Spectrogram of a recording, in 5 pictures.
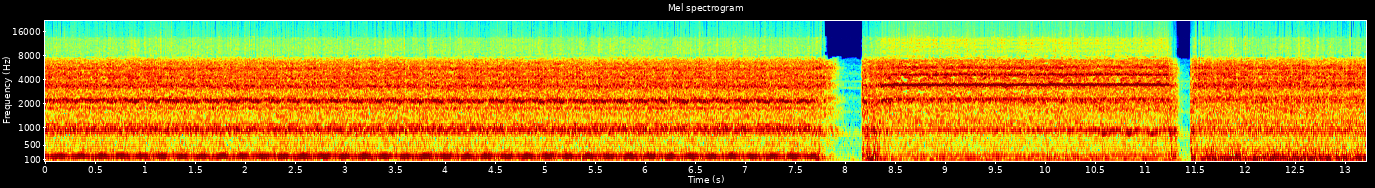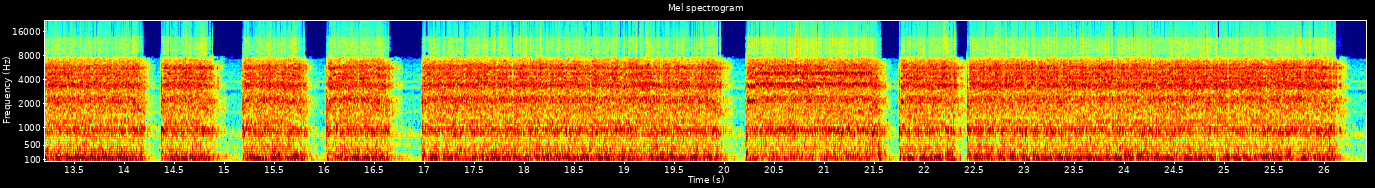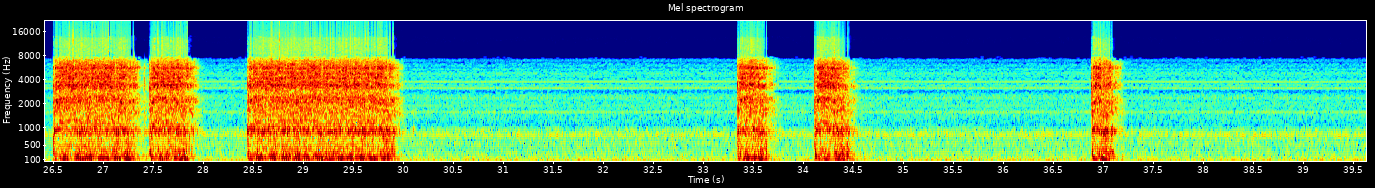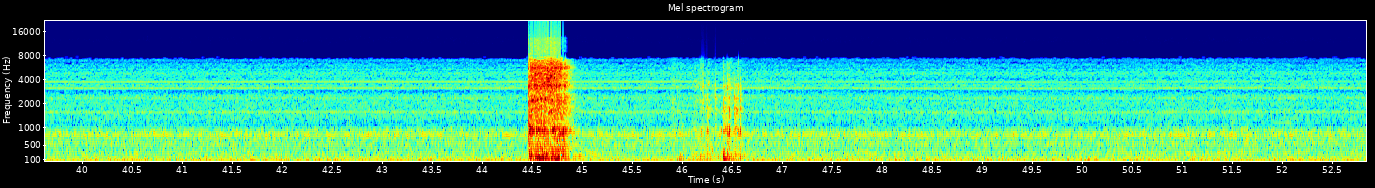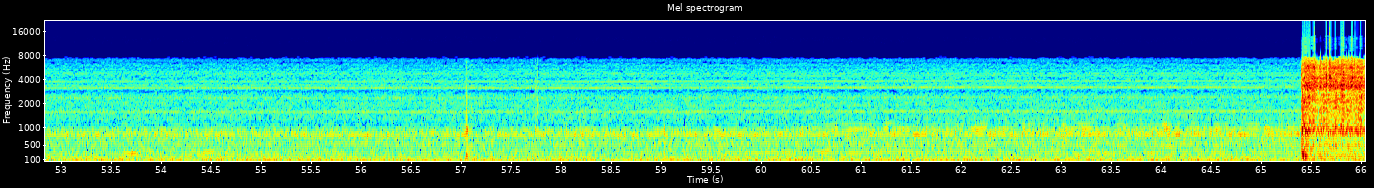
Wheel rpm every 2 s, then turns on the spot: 310, 310, 310, 280, 280, 260, 320, 180, 220, 300, 260, 290, 320, 180, 210, 10, 20, 30, 20, 0, 0, 0, 30, 0, 0, 0, 0, 0, 0, 0, 0, 0, 80.
none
